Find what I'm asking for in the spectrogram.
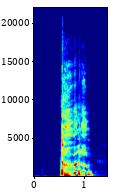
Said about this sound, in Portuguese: A gente desculpa a minha tosse, sério mesmo. Mas eu tô realmente, às vezes não tô dando conta aqui com a minha tosse.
